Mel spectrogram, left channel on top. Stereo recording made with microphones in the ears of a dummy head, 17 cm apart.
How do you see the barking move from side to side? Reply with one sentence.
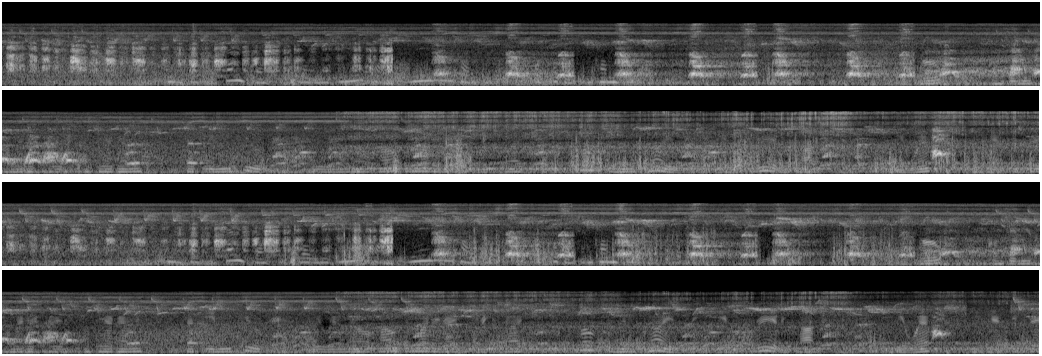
In this clip you hear the barking go right and come back.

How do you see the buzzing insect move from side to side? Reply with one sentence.
In this clip you hear the buzzing insect move to the left.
